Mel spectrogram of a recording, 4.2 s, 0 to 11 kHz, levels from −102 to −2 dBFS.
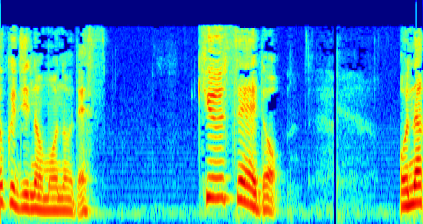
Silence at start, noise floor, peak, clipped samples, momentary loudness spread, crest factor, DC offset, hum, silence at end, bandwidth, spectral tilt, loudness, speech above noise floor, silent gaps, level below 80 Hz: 0 s; -58 dBFS; 0 dBFS; under 0.1%; 12 LU; 18 dB; under 0.1%; none; 0 s; 8 kHz; -5 dB/octave; -17 LUFS; 41 dB; none; -60 dBFS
